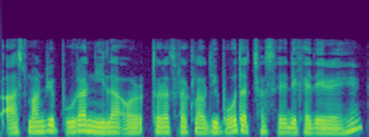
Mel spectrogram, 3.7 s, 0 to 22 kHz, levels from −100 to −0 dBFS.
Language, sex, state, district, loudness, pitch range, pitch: Hindi, male, Arunachal Pradesh, Longding, -18 LUFS, 100-115 Hz, 110 Hz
